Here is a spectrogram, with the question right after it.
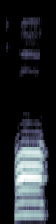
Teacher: গলার শেষ ভাগ থেকে এই অক্ষরটা মোটা আওয়াজে আকার একি টেনে উচ্চারণ করতে হবে খ অনেকটা এই যে খ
